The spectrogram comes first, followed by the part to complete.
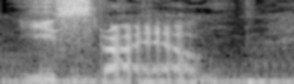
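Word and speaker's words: ישראל: The first letter is the letter Yud, representing the Y sound. The letter Sin for the S sound, then resh for R, aleph, which is silent, and the lamed for the L.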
